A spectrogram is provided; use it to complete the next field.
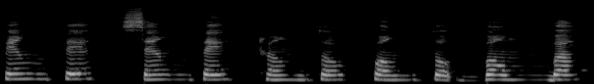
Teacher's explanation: Estas palavras possuem dígrafos vocálicos, porque a consoante N e M não estão com seus sons consonantais, estão com sons nasais, sendo projetados para a letra anterior, né, que é a vogal E, a vogal A, a vogal O e assim por diante.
